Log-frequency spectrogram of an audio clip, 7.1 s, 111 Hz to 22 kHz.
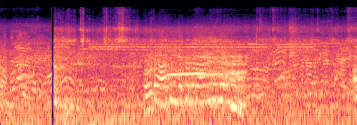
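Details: Murrah breed buffalo, said to give 19 litres of milk, seen in Sri Ganganagar: a drawn-out, low moo with a curving, harmonic tone lasting about two seconds. Vehicle noise and people talking in the background.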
